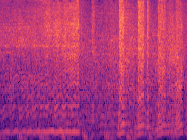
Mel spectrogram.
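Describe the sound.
Motocross motorcycles race at a championship, their engines revving with rising and falling pitch as several machines overlap in a loud, continuous roar, with no talk.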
